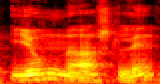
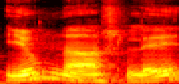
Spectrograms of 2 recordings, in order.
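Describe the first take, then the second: No difference in how they are said.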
